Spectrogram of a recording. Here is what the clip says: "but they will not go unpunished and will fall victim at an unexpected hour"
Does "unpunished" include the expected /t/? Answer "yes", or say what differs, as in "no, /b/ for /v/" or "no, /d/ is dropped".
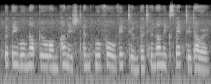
yes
